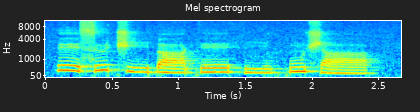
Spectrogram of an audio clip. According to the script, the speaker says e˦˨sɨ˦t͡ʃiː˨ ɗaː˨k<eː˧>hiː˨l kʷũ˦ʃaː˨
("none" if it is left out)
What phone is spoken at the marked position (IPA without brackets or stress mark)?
eː˧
